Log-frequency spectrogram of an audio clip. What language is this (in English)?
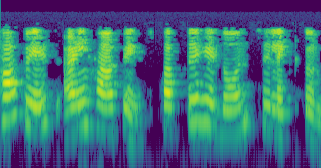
Marathi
